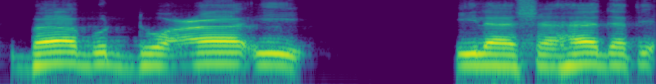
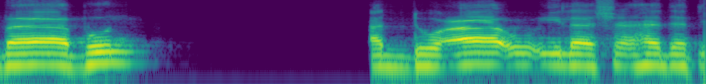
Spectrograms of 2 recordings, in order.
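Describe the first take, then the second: First: The first word links into du'ai without n. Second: The first word ends in n, with du'a'u. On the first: "Bisa juga dibaca dengan" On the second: "jadi bisa dibacanya"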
